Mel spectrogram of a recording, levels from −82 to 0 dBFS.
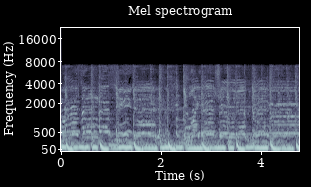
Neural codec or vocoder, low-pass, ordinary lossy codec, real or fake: none; 7.2 kHz; none; real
